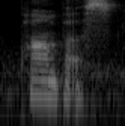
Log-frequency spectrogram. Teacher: paw sound and then adding your n pa palm pompous then our o u s ending is basically a schwa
